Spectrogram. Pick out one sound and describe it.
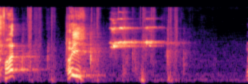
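A young man exclaims loudly.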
